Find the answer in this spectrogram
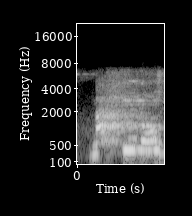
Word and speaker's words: Martineau: Esta familia, que se llama Maginot, yo la voy a pronunciar la boca así como más francés. Maginot es un apellido francés.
